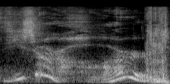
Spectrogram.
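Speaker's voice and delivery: earnest, high voice, "hard" stretched out long. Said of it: "so earnestly".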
